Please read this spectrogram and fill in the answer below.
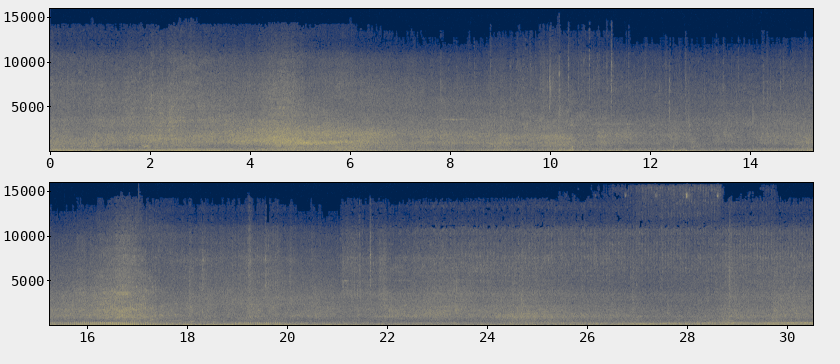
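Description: City street traffic heard from a moving bicycle: car engines and road noise, steady in level.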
